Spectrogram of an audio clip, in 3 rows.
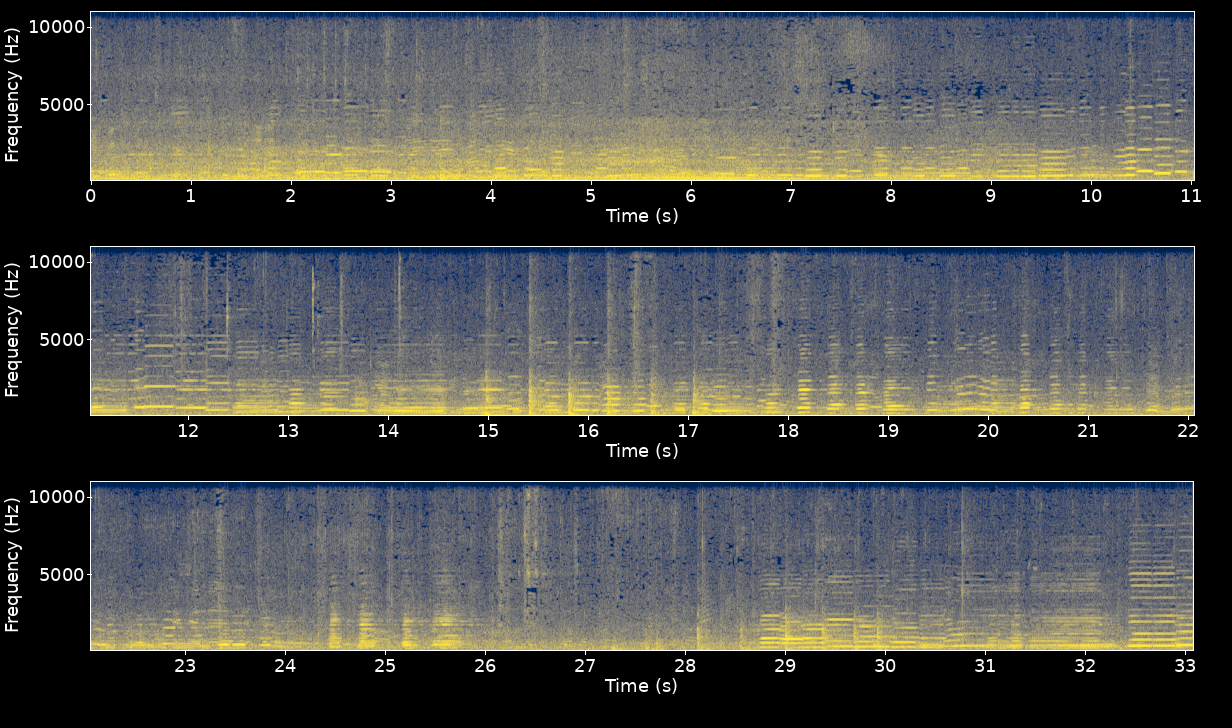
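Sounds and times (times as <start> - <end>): accordion melody: 0.0 - 27.0, 28.4 - 33.0
street traffic: 0.0 - 33.0
sharp knocks: 14.9 - 17.3, 28.1 - 30.2.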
